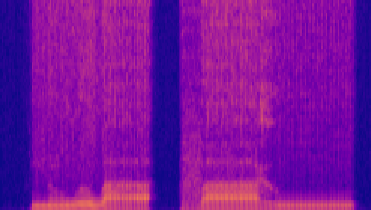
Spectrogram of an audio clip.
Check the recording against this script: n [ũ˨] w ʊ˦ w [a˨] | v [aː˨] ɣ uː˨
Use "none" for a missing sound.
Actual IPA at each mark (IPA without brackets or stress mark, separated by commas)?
ũ˨, a˨, aː˨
